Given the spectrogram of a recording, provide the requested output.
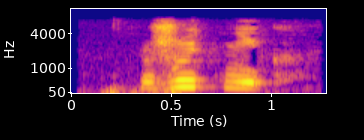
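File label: "жытник", Komi, female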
